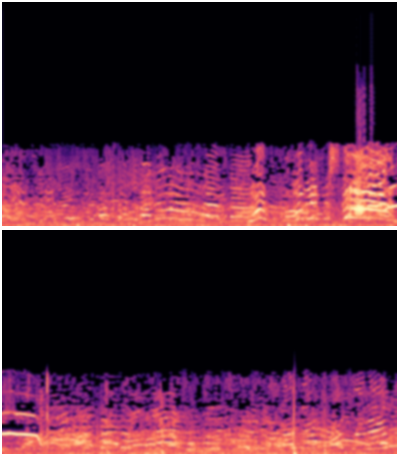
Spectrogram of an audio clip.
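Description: Young girls shout and laugh excitedly nearby.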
